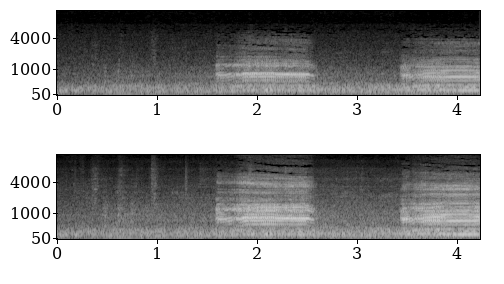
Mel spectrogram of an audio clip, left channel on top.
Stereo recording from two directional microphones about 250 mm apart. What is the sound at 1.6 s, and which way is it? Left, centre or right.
Fowl, centre.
